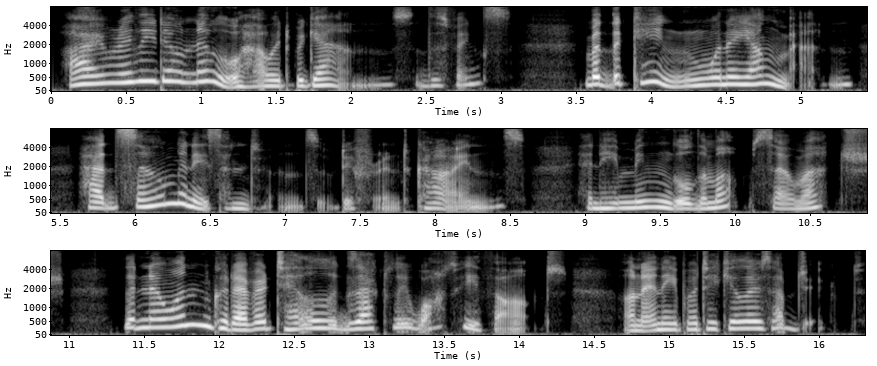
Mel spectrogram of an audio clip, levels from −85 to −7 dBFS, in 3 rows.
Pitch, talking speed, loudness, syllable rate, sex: 240 Hz, 165 wpm, -21 LUFS, 4.6 syllables/s, female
